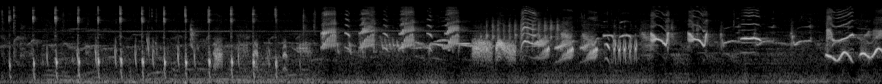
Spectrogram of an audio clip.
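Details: Tame Chinese hwamei in a cage carried by hand and shaken: three seconds of sharp clicking and faint notes, then a dense burst of buzzy, looping whistles and slurred phrases.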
